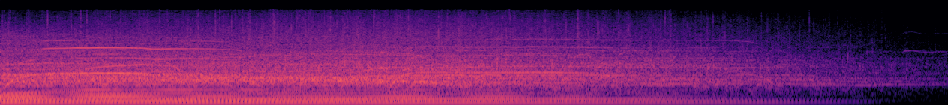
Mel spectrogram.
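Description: A band's final chord held and ringing out under an audience cheering and whooping, everything fading away through the second half.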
